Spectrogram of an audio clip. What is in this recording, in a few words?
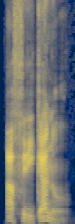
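"africano", Spanish, male; mekanta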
